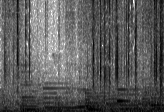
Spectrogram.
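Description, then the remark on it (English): Rice being shaken by a sound effects man to mimic rain: a steady, dense hissing patter with brighter rattling surges near the start and end, no voices over it. “That's rain.”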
